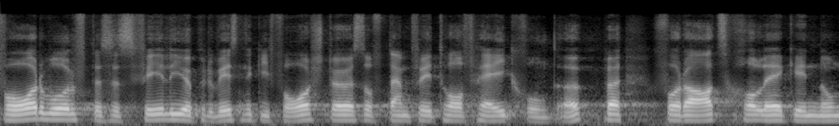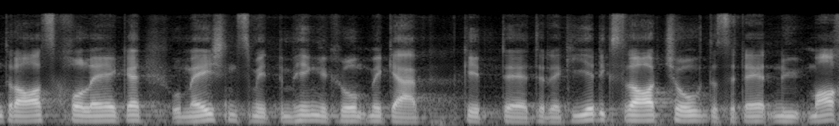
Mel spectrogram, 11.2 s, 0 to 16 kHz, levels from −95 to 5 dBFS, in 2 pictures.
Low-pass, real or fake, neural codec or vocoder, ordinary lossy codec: 10.8 kHz; fake; codec, 24 kHz, 1.2 kbps, DualCodec; none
